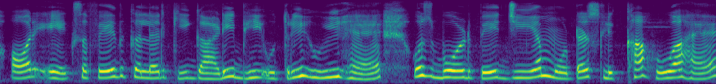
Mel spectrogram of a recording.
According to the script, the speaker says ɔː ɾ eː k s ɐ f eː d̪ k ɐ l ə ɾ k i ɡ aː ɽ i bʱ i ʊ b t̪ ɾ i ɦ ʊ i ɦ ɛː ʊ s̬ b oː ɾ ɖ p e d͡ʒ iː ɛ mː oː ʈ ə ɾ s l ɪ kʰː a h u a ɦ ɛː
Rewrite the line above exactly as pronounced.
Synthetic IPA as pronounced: ɔː ɾ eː k s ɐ f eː d̪ k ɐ l ə ɾ k i ɡ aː ɽ i bʱ i ʊ t̪ ɾ i ɦ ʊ i ɦ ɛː ʊ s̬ b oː ɾ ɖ p e d͡ʒ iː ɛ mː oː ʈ ə ɾ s l ɪ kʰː a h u a ɦ ɛː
